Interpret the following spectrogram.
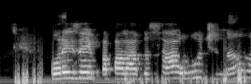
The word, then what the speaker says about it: saúde: Fica saúde, né? São 3 sílabas. É uma palavra que tem 3 sílabas e a gente separa, percebam que fica saúde.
